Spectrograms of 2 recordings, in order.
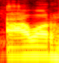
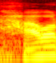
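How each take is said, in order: First: The word starts with a vowel sound. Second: The word starts with an h sound. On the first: The speaker calls it right. "प्रोनाउंसिएशन पर करेंगे तो आवर होगा" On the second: The speaker calls it wrong. "हावर नहीं पढ़ेंगे"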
